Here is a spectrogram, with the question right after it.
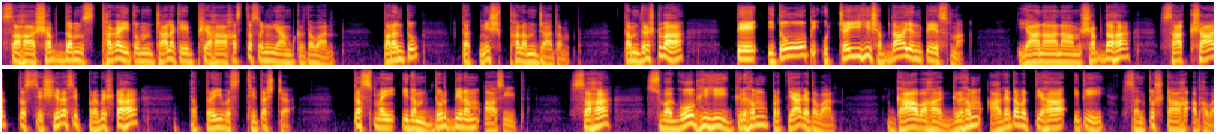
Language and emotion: Sanskrit, neutral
